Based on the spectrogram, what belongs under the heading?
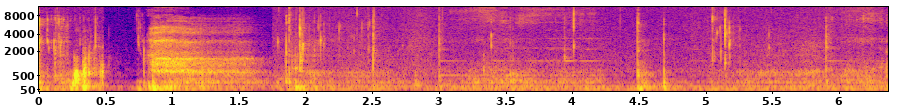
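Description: Close-miked wet chewing of soft noodles and oysters in broth, with small sticky mouth clicks throughout and a louder, longer wet stretch about a second in.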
